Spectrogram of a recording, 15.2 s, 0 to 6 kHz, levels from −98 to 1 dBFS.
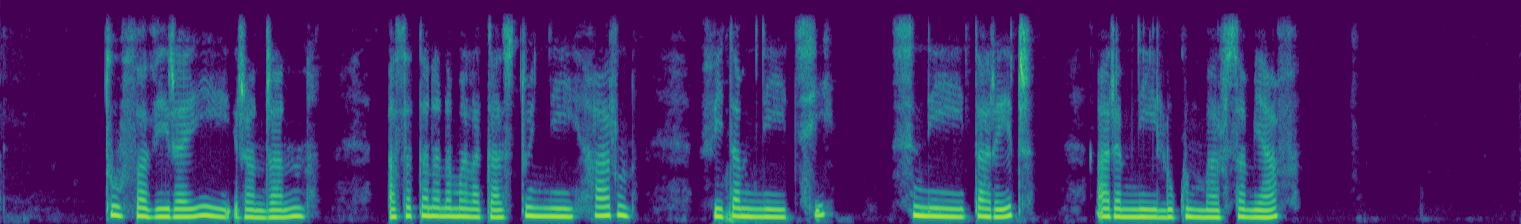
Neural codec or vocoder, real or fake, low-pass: none; real; 5.4 kHz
